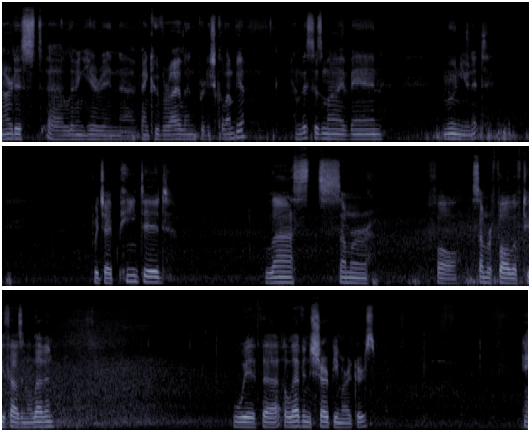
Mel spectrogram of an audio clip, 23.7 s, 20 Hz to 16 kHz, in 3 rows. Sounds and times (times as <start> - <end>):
Speech: 0.0 - 3.7, 4.3 - 5.8, 6.6 - 7.4, 9.3 - 10.6, 11.8 - 13.5, 14.3 - 16.6, 19.3 - 21.5.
